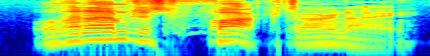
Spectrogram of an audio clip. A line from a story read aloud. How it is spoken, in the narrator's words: she said in a raised voice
